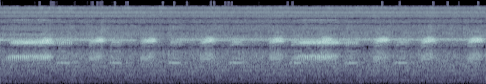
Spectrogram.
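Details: Male frogs calling around a pond at night, competing to croak loudest and longest; short bright pulses with a lower companion tone repeat roughly every half second over a steady high insect-like hum.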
